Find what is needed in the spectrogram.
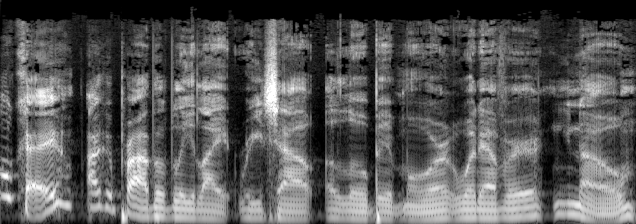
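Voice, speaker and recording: A man with a normal speaking voice talks at a moderate pace, his fairly low pitch carried by lively intonation. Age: 30s. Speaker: podcast host. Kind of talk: casual chat. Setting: studio.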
